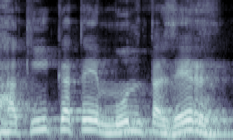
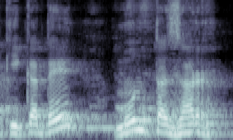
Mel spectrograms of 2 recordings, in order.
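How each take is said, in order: First: The last word ends with the sound 'zir'. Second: The last word ends with the sound 'zar'. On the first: The reality is the one who waits. The speaker calls it wrong. "मैंने teacher को pronounce करते हुए सुना, हकीकत मुंतज़िर नहीं होता" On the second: The reality is the one awaited. The speaker calls it right. "Correct pronunciation क्या है? हकीकत मुंतज़र"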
